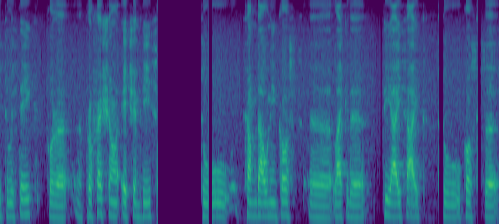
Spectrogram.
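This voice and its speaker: In an Italian accent, a man with a dark, mellow tone speaks at a very slow pace, leaving long, frequent pauses. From Italy. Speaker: show co-host. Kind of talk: interview. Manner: halting.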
